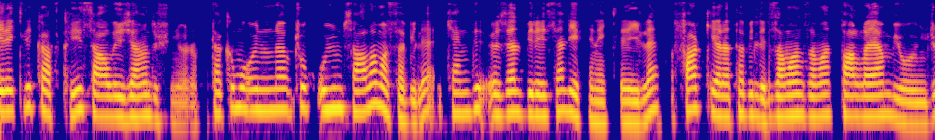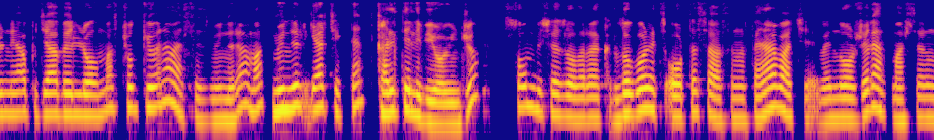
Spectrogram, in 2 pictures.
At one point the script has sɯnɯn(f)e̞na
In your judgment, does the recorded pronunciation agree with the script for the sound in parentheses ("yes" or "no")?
yes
